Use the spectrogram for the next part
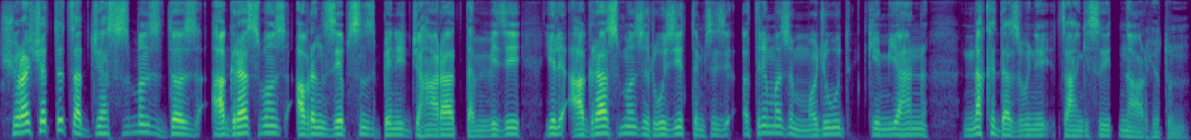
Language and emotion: Kashmiri, neutral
